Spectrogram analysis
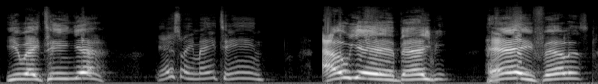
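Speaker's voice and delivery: high-pitched Quagmire and McGregor mash-up; exaggerated cartoon lecher with an Irish twist; Conor McQuagmire. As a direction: play a hammed-up, high Quagmire. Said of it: "Conor McQuagmire impression".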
